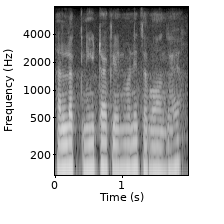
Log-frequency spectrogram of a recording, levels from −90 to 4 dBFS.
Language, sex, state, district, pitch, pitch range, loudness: Tamil, male, Tamil Nadu, Kanyakumari, 130 Hz, 125-135 Hz, -16 LUFS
